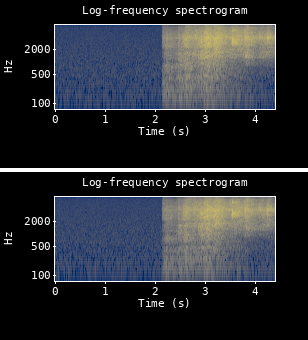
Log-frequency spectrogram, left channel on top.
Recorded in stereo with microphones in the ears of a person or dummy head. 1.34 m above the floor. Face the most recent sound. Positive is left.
turn(degrees=-5)  # may be behind; listen again after turning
